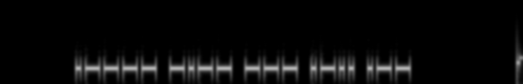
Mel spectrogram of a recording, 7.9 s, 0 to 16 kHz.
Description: Morse code, heard as a keyed tone, about 17 wpm, 700 Hz. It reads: 1YOLW
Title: Code Groups - 5 Letter:Numbers - 17wpm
